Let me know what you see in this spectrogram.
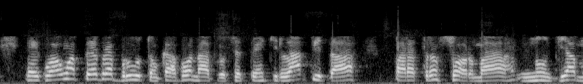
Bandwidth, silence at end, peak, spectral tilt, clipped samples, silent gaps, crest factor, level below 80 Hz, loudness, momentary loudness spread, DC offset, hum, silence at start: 12 kHz; 0 s; 0 dBFS; -7.5 dB/octave; under 0.1%; none; 14 dB; -48 dBFS; -14 LUFS; 4 LU; under 0.1%; none; 0 s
